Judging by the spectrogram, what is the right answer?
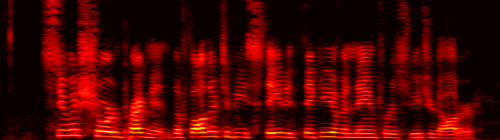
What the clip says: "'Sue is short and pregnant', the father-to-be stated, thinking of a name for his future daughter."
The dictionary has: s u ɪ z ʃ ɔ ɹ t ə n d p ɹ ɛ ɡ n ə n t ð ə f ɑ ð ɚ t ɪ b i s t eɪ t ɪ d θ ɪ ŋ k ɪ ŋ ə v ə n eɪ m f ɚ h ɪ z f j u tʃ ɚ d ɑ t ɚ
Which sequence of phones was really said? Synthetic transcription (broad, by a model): s u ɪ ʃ ʃ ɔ ɹ ə n p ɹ ɛ ɡ n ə n ð ə f ɑ ð ɚ t ɪ b i s t eɪ t ɪ d θ ɪ ŋ k ɪ ŋ ə v ə n eɪ m f ɚ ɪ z f j u tʃ ɚ d ɑ t ɚ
